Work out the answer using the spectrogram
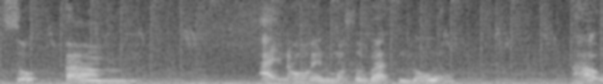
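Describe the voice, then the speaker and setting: A woman with a Kenyan accent hosts a relaxed interview, her voice in an ordinary middle register. She asks questions in an easy, encouraging way. Soft music plays quietly in the background. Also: mid-range voice, low-quality recording. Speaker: interviewer, channel host. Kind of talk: casual interview chat.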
